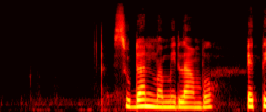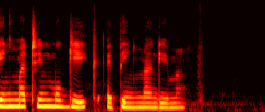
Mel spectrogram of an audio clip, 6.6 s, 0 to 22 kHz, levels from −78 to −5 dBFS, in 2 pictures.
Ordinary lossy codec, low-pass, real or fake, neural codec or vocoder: none; 19.8 kHz; fake; autoencoder, 48 kHz, 32 numbers a frame, DAC-VAE, trained on Japanese speech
